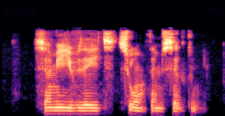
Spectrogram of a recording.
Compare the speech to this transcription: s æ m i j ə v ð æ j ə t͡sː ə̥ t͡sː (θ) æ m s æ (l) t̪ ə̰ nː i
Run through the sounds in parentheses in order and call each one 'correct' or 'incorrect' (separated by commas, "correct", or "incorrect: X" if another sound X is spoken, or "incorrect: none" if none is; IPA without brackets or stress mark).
correct, correct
